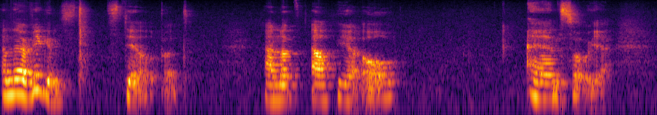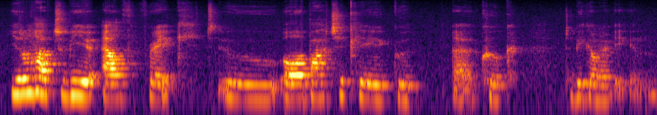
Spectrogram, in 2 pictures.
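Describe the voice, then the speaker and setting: Using fairly even intonation, a woman with a non-native accent and a medium pitch speaks at a fairly slow pace with long, frequent pauses. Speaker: vegan vlogger. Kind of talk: casual talk to camera.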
